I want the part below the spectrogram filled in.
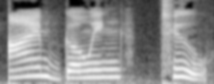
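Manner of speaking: "going to" slow, as two separate words; very slow, fully sounded "I'm going to"; clear enunciation. Shown as a demonstration. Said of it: "you want to say".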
